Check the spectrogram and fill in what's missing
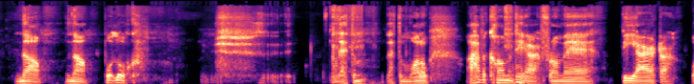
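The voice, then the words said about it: British English accent. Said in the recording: “I think that's a dig at my pronunciation. I don't speak limey ... me limey accent”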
